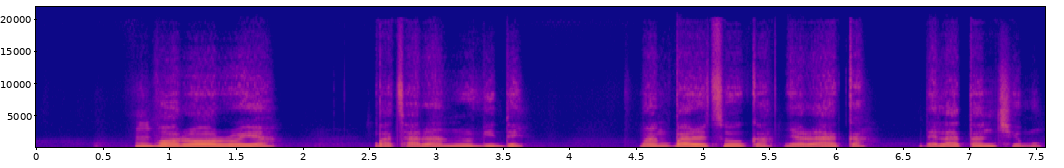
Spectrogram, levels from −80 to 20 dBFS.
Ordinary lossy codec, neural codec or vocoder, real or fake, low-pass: none; autoencoder, 48 kHz, 32 numbers a frame, DAC-VAE, trained on Japanese speech; fake; none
